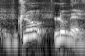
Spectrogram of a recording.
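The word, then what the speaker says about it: Gkolomeev: olympique donc qui s'appelle Christian Go tu le prononces ? Tu essayes ? Allez je te le laisse. Clomèv.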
